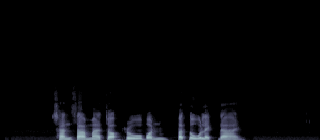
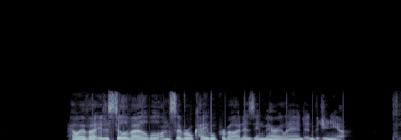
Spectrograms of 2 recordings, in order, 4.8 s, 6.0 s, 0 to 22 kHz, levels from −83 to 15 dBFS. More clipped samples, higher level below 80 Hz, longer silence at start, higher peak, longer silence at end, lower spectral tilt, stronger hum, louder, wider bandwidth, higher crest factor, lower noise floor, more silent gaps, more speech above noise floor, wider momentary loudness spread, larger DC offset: neither; second, -66 dBFS vs -56 dBFS; second, 0.85 s vs 1.05 s; about the same, -2 dBFS vs -2 dBFS; first, 1.2 s vs 0.85 s; first, -9.5 dB/octave vs -4.5 dB/octave; neither; about the same, -21 LUFS vs -19 LUFS; second, 5.8 kHz vs 8 kHz; about the same, 20 dB vs 18 dB; second, -73 dBFS vs -84 dBFS; neither; second, 52 dB vs 66 dB; about the same, 8 LU vs 9 LU; neither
